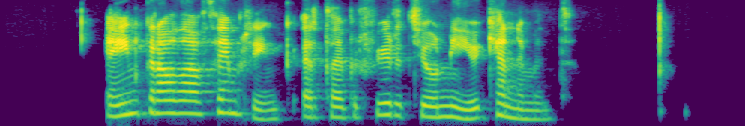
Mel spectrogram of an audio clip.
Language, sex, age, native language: Icelandic, female, 30-39, Icelandic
